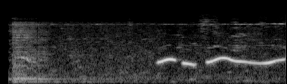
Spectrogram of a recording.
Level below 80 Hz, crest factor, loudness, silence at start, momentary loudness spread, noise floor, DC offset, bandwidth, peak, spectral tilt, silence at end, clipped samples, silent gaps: -62 dBFS; 12 dB; -16 LUFS; 0.1 s; 16 LU; -43 dBFS; under 0.1%; 9.6 kHz; -6 dBFS; -2.5 dB/octave; 0 s; under 0.1%; none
